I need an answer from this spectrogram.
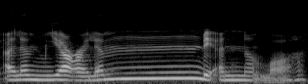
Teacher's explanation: تو علم یعلم میں دیکھیں میم ساکن کے بعد با ہے، ٹھیک ہے، تو یہاں پہ اخفاء الشفوی آ رہا ہے، غنہ ہوگا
